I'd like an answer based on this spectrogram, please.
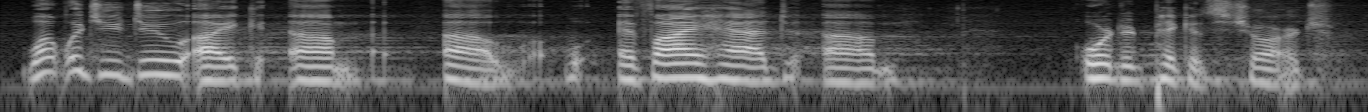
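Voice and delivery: ordinary delivery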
